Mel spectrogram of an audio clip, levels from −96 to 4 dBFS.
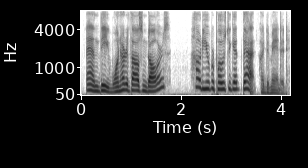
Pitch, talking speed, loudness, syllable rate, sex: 185 Hz, 200 wpm, -15 LUFS, 6.8 syllables/s, male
